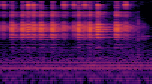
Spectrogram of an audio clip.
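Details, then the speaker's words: Garrett Ace Apex metal detector near computers and Wi-Fi: irregular high buzzing bursts about five per second, coming and going with no target present; electromagnetic interference chatter. "Oh, there's some bad EMI."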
